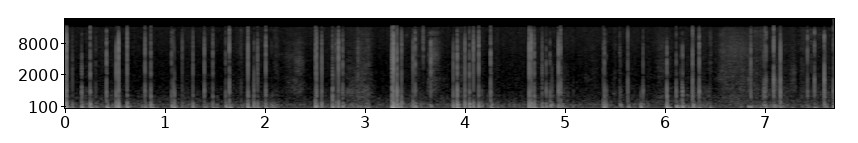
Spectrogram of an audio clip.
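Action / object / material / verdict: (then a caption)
tap / faux leather hard-shell zippered case / faux leather / none. Long pointed nails tap and scratch the top of a black, textured faux-leather hard-shell microphone case with a zipper, lying flat on fur. Rapid, irregular taps come through as dull, short, low thuds with little ring, mixed with faint scratchy brushing between them.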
